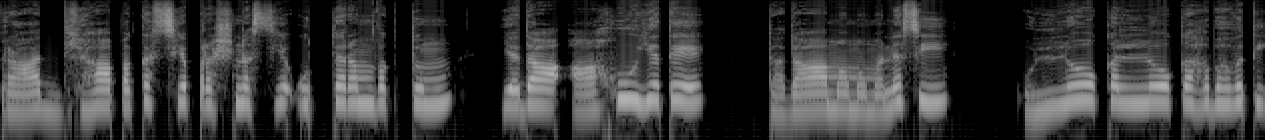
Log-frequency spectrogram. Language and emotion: Sanskrit, fearful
